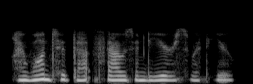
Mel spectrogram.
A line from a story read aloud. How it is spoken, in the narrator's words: she said softly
